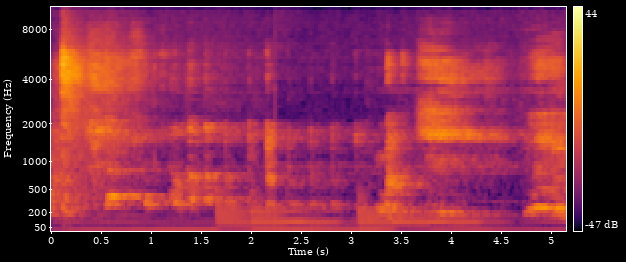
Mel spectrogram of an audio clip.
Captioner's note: laughs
